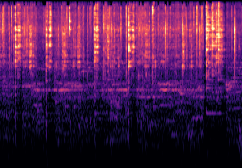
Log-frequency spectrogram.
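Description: Spices are rubbed into vegetables in a cooking pan, giving irregular scraping, clinking stirs over a soft sizzle of frying, close and alone.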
